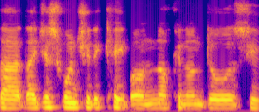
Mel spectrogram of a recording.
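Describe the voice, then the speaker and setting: Over a quiet background, a man speaks in a medium pitch with monotone, flat intonation. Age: 50s. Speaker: former Jehovah's Witness, door supervisor. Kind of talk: interview. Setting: video call. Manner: halting, repetitive. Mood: earnest, reflective. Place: home room. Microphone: video call.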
